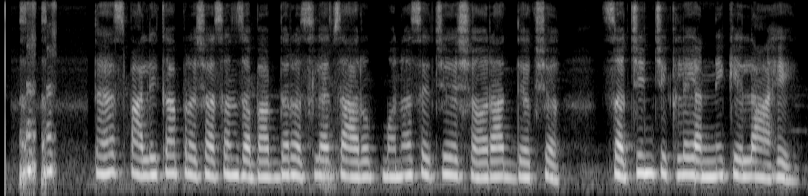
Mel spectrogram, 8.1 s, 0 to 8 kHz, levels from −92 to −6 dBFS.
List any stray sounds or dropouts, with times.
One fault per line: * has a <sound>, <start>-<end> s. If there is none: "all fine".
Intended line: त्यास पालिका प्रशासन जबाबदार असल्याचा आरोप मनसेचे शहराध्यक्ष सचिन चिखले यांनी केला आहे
* has a laugh, 0.2-0.6 s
